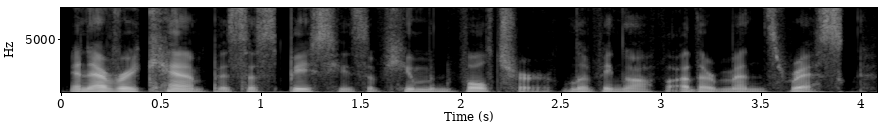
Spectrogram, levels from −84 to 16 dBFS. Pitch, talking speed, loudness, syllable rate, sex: 95 Hz, 205 wpm, -23 LUFS, 5.6 syllables/s, male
